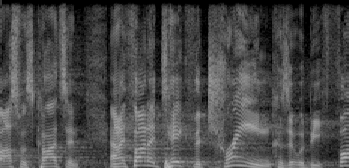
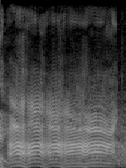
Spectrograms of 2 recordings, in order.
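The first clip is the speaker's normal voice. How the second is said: ordinary talk, nothing marked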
